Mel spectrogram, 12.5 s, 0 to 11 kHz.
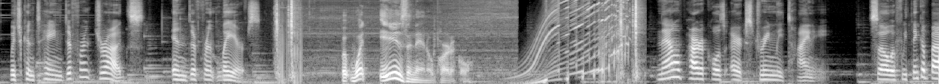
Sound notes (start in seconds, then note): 6.7 tape rewinds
